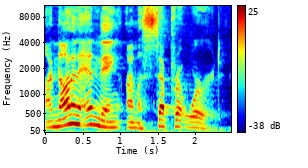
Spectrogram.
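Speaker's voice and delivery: ordinary delivery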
